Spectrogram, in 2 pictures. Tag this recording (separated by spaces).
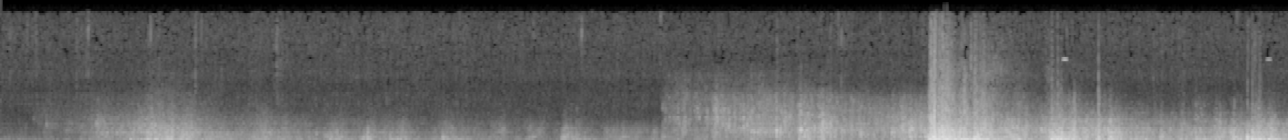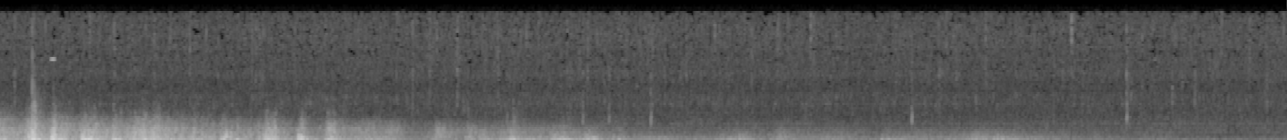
thunder-clap lightning thunder field-recording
